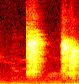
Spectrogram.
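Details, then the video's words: A female cungkok calls loudly and will not stop, giving two harsh, rasping bursts of about half a second each, high and scratchy, with a short pause between. "cungkok wedok suarane buanter ra gelem meneng"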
